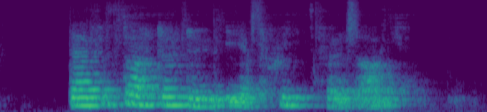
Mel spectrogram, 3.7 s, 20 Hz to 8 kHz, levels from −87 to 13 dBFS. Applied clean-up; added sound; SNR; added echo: neural separator model SepFormer DNS4.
